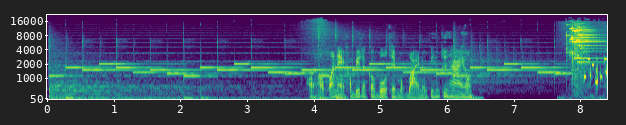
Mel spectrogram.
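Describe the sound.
A game wheel spins to a busy, twinkling jingle, then a voice talks over a steady electronic tone before a bright chime rings out at the end.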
